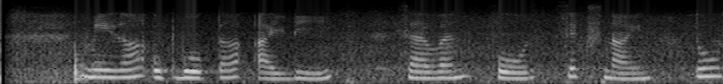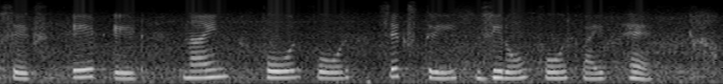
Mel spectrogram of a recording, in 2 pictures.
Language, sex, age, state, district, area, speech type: Hindi, female, 30-45, Madhya Pradesh, Harda, urban, read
